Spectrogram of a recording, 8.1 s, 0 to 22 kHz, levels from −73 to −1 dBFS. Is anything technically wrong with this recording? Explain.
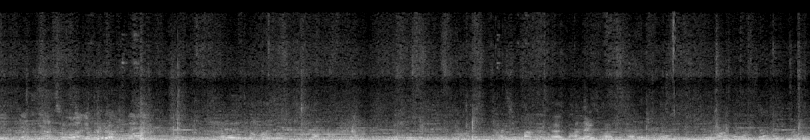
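Yes. Generation loss runs throughout: the sound was likely re-encoded about three times with a lossy codec consistent with Opus near 64 kbit/s, piling up swirly, hollow smearing and blurred attacks.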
